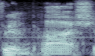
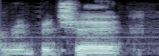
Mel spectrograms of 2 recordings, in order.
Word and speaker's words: Rinpoche: the galaxy in which it's pronounced Rinpoche and not Rinpoche.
